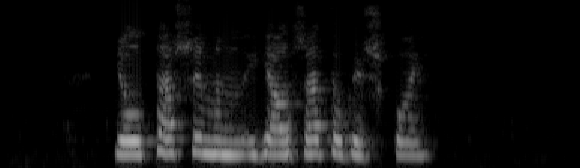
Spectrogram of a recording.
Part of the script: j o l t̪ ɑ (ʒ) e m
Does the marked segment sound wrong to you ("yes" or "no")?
yes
